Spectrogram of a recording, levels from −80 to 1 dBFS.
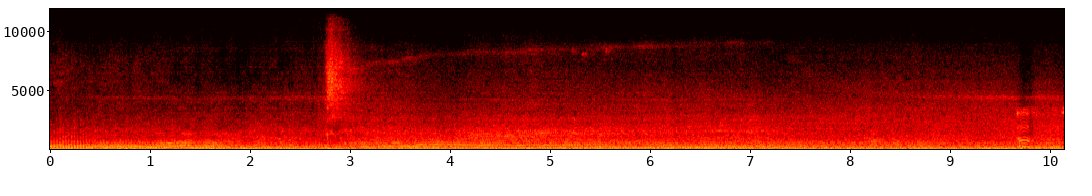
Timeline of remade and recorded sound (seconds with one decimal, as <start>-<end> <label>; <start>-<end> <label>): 0.0-1.2 recorded; 1.2-3.0 remade; 3.0-10.1 recorded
